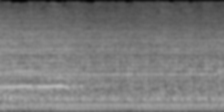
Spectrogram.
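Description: Church band holding a steady low chord between drum hits, with a short held higher note in the first second and voices from the congregation.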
